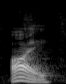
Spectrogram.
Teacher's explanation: And finally, the long i, which is another diphthong or a moving vowel. So, we start low mid a up to high front i.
